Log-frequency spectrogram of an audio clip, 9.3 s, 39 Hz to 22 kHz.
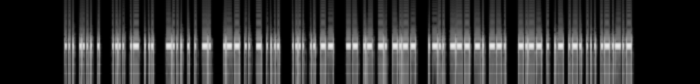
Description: Morse code, heard as a keyed tone, about 50 wpm, 700 Hz. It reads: SHE HAS BEEN WITH HIM MANY LONG YEARS.
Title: Sentences from Top 200 Words 50wpm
